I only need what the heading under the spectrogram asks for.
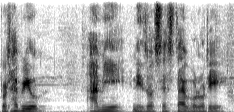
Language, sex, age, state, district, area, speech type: Assamese, male, 60+, Assam, Dhemaji, rural, spontaneous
